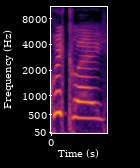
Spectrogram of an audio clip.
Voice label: hurry, Speech Kidz; Worms Armageddon

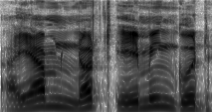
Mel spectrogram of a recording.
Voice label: "oops", Speech; Worms Armageddon; The Raj

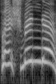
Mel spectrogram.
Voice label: GO AWAY, Speech, German; Worms Armageddon

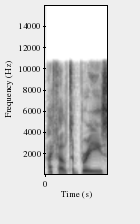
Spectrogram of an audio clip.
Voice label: "missed", Speech; Worms Armageddon

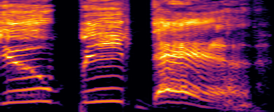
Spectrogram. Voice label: "FATALITY", Speech, Soul Man

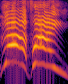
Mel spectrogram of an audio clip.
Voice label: "INCOMING", Portuguese; Worms Armageddon

